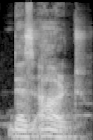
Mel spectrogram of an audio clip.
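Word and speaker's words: desert: আছে প্রথম শব্দটা হচ্ছে ডিই এসই আরটি আমরা উচ্চারণ করি ডেজার্ট না এখানে দুইটা অংশে বাক্যতে প্রথমটা হচ্ছে ডস পরটা হচ্ছে আর্ট ডজার্ট ডেজার্ট হচ্ছে মরুভূমি তারপর নিচের শব্দটা এখানে পার্থক্য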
